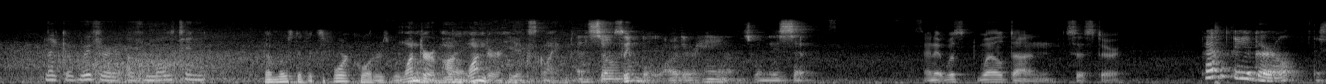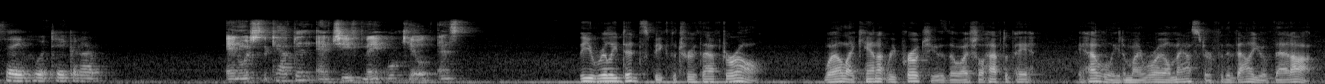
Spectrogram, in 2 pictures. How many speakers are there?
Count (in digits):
7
